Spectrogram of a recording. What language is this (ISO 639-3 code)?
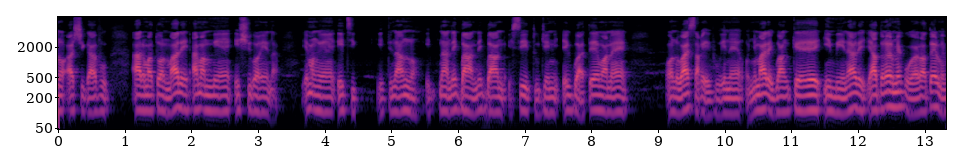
byc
